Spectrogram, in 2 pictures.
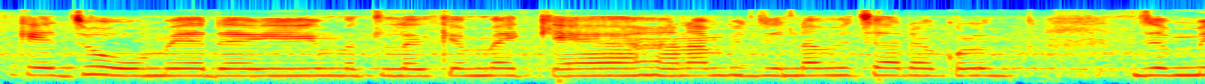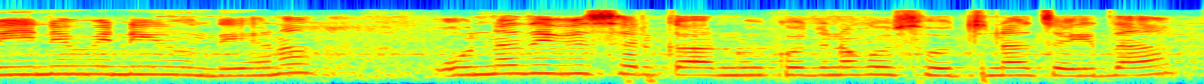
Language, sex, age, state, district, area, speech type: Punjabi, female, 18-30, Punjab, Muktsar, urban, spontaneous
